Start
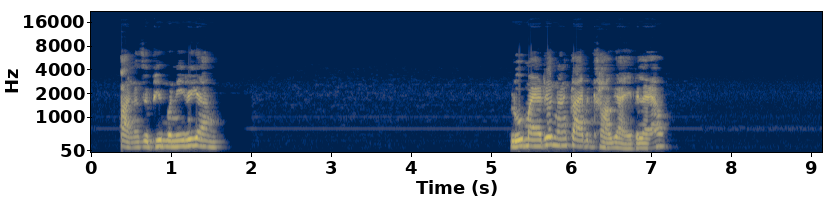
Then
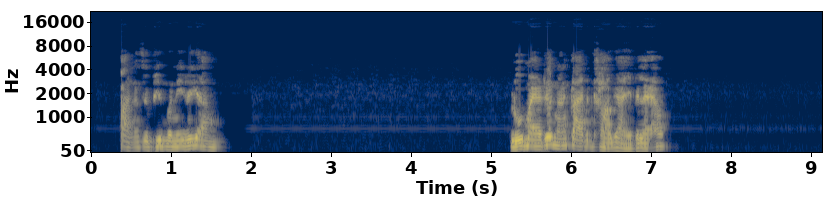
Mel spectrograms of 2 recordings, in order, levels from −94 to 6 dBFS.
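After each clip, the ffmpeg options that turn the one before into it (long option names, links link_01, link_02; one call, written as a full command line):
ffmpeg -i in.wav -af "lowshelf=frequency=120:gain=12,dynaudnorm=framelen=330:gausssize=11:maxgain=11.5dB,tremolo=f=76:d=0.947" out.wav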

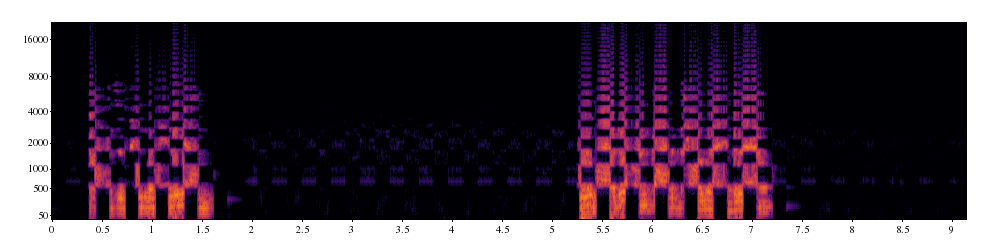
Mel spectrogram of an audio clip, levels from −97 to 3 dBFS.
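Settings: ffmpeg -i in.wav -af "aeval=exprs='0.266*(abs(mod(val(0)/0.266+3,4)-2)-1)':channel_layout=same,bandreject=frequency=60:width_type=h:width=6,bandreject=frequency=120:width_type=h:width=6,bandreject=frequency=180:width_type=h:width=6,bandreject=frequency=240:width_type=h:width=6,bandreject=frequency=300:width_type=h:width=6,bandreject=frequency=360:width_type=h:width=6,bandreject=frequency=420:width_type=h:width=6,bandreject=frequency=480:width_type=h:width=6,bandreject=frequency=540:width_type=h:width=6,afftfilt=real='re*gt(sin(2*PI*3.4*pts/sr)*(1-2*mod(floor(b*sr/1024/560),2)),0)':imag='im*gt(sin(2*PI*3.4*pts/sr)*(1-2*mod(floor(b*sr/1024/560),2)),0)':win_size=1024:overlap=0.75,volume=-5.5dB" out.wav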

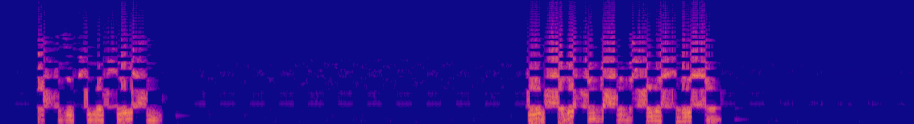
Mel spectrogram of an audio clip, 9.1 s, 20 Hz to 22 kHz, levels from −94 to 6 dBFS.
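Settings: ffmpeg -i in.wav -af anull out.wav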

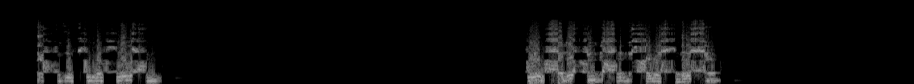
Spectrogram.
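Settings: ffmpeg -i in.wav -af "equalizer=frequency=200:width=0.44:gain=5,aresample=16000,asoftclip=type=hard:threshold=-24.5dB,aresample=44100" out.wav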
